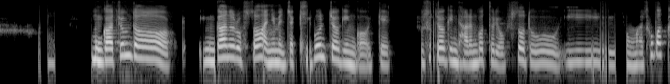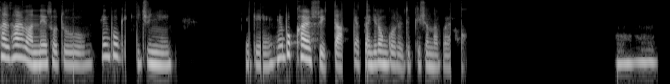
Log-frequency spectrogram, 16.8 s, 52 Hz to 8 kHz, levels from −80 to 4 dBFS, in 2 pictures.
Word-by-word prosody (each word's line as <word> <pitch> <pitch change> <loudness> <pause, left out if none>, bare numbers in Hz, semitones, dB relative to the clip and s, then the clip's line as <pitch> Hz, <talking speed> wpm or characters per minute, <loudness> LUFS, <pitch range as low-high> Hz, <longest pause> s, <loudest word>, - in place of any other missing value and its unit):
어. - - -20 1.1
뭔가 215 -1 +7
좀 290 +6 +2
더 230 - +4
그 - - -18 0.3
'인간으로서 245 +2 +5
아니면 195 -5 +4
진짜 185 +3 -2
기본적인 220 -5 +1
것 155 -1 -3
이렇게 165 +1 -7 0.4
부수적인 210 +2 0
다른 180 -1 0
것들이 200 -2 -3
없어도 185 0 -3
이 195 0 -7 0.3
정말 170 -1 -4
소박한 300 -4 +1
삶 260 -1 +3
안에서도 180 -1 -2
행복의 275 0 -3
기준이 175 -2 -3 1.0
되게 170 - -6 0.2
행복할 265 -2 +4
수 175 - -6
있다.' 155 +1 -1 0.2
약간 180 -1 -4
이런 180 0 0
거를 165 -3 -6
느끼셨나 165 -2 -8
봐요. 145 -1 -12 2.0
어. 195 +2 -7
190 Hz, 265 characters per minute, -23 LUFS, 175-230 Hz, 2.0 s, 뭔가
